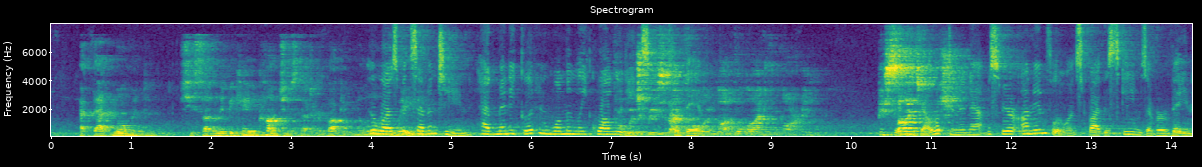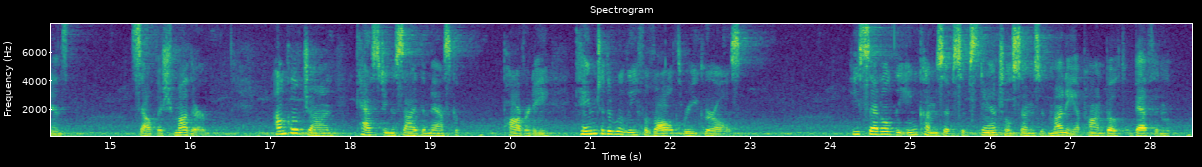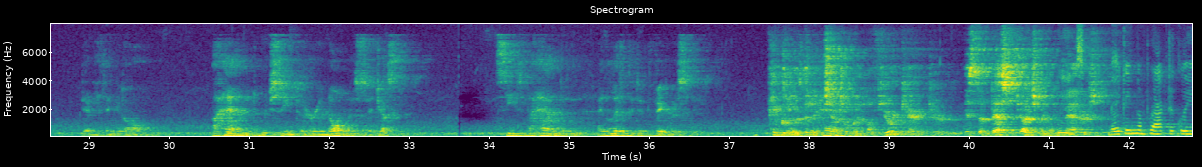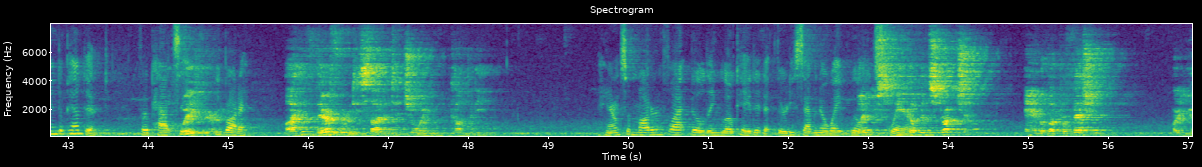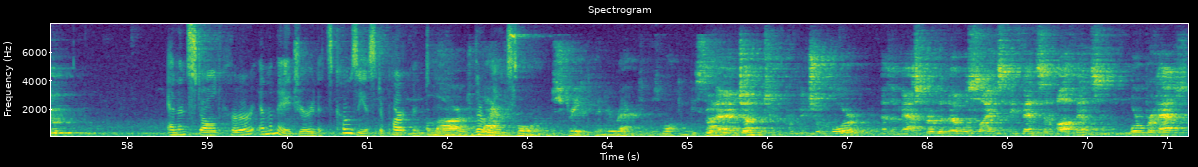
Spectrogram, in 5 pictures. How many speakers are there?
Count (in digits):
3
